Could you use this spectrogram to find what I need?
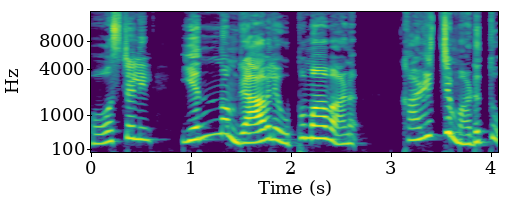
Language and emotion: Malayalam, disgusted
